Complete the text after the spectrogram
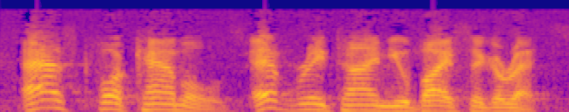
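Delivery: normal talking voice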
